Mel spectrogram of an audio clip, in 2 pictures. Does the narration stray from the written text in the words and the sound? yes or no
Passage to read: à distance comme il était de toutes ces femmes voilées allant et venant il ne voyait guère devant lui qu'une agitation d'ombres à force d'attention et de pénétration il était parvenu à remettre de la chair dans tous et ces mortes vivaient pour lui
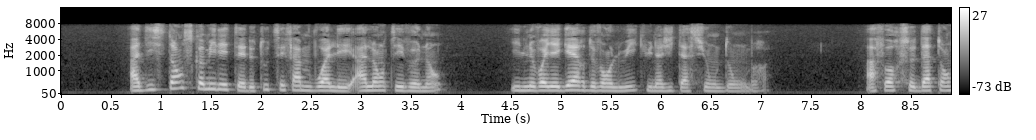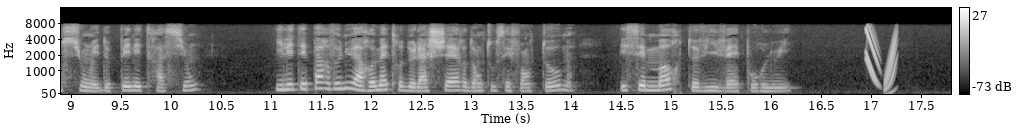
yes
